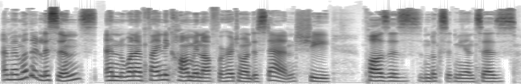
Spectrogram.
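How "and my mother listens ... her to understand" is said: ordinary delivery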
